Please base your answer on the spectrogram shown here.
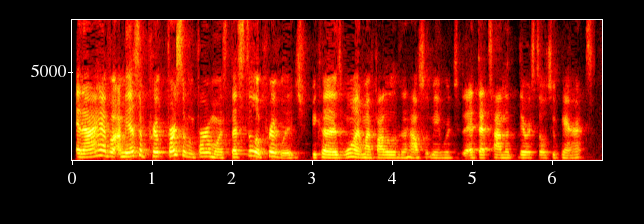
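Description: A woman's voice: on the low side, quick pace, bright, forceful tone, poor audio. A young adult woman speaking candidly as a podcast guest, earnest and reflective, repeating words for emphasis. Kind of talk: candid conversational storytelling.

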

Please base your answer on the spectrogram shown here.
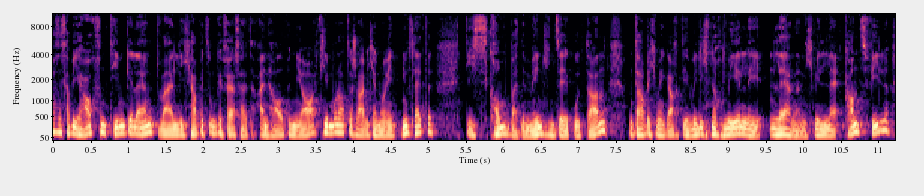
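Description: A hoarse man, a coach and podcast host, talking earnestly and straight to the listener in a solo motivational monologue. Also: fairly low pitch, mellow.

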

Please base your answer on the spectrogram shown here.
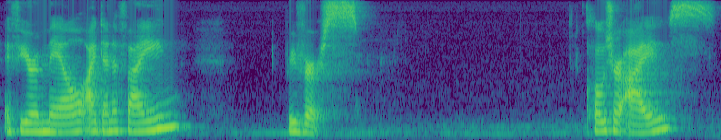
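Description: A woman leading a guided meditation, giving calm instructions with long pauses. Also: medium pitch.

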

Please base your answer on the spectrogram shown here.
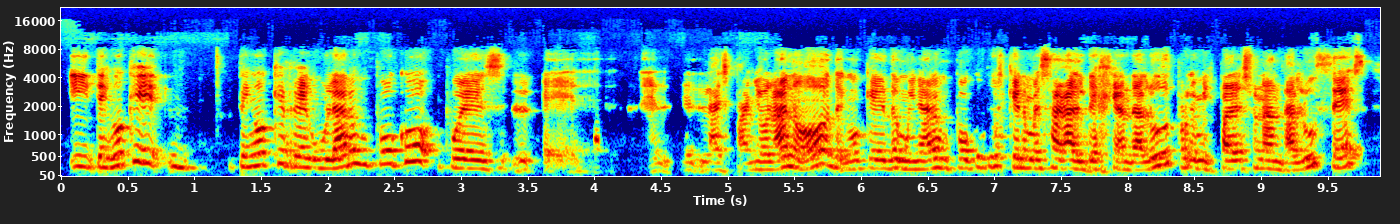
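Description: A woman's voice: medium pitch, normal speed. Chatty Catalan woman host, dull sound. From Catalonia, Spain. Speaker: podcast host. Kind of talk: interview conversation.

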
